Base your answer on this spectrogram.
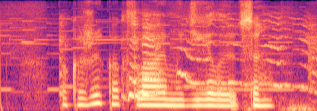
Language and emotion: Russian, sad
